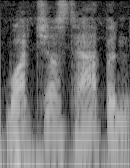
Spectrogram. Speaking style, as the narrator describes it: asked

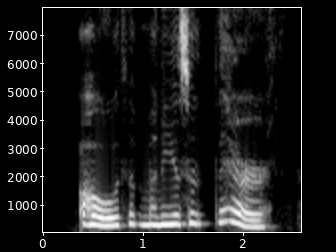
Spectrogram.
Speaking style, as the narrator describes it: Nancy exclaimed in bitter disappointment

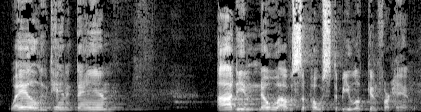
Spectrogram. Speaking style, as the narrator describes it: Forrest, in his slow southern drawl, replies

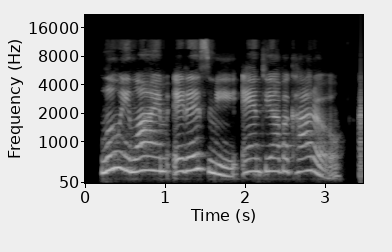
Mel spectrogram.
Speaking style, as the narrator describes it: I cried

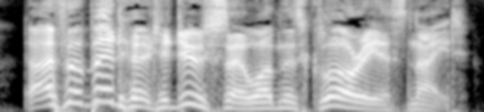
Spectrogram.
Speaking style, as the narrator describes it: shouted, laughing

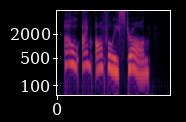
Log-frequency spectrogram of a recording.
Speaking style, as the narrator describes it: declared Pollyanna cheerfully

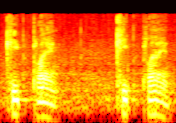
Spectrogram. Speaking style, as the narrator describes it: he whispered in his ear

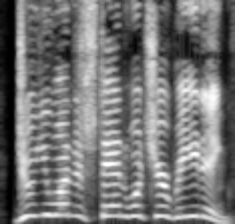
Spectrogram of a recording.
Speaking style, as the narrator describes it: Philip yelled up at the man

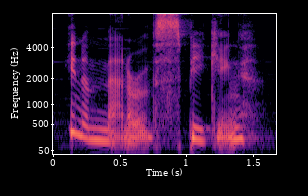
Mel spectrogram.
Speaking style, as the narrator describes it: he snorted

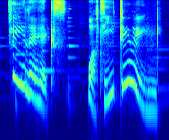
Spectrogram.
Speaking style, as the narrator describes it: asked, trying to stifle their giggles

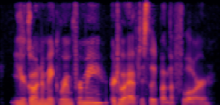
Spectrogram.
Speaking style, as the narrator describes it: Sirius chuckled

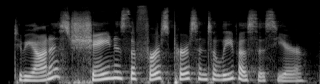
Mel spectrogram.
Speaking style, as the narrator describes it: Todd said

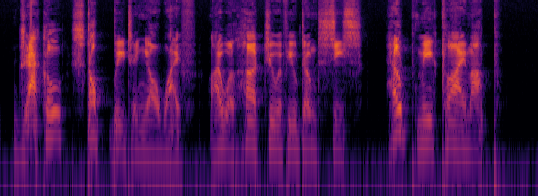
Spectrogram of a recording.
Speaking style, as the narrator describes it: Lion roared

